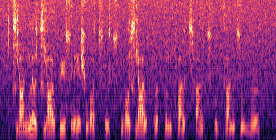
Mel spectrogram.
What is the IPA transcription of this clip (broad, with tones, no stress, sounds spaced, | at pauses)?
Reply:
t͡ɕ j ɑ˧˥ ŋ l ɤ˧˥ t͡ɕ j ɑ˧˥ ʊ̯ p y˥˩ s w e˨˩ ɪ̯ ʂ w ɔ˧˥ t͡sʰ u˨˩ t͡sʰ w ɔ˥ ɕ j ɑ˥˩ ʊ̯ f ɤ˥ k ʊ˥ ŋ f ɑ˧˥ ʊ̯ t͡sʰ ɑ˨˩ ʊ̯ t͡sʰ u˥˩ k ɑ˥ ŋ s u˨˩ m ɤ˧˥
